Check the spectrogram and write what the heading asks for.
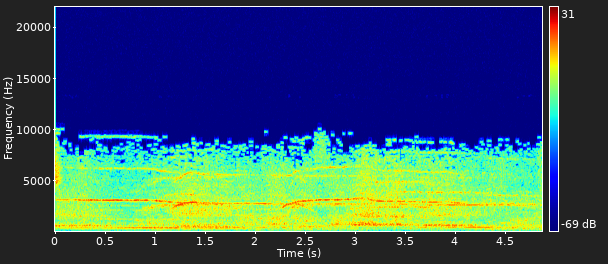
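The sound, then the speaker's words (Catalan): A large crowd of a young rival group chants a provocative reply together, loudly and steadily, a dense wall of massed voices with sustained, sung tones rising over a roaring background for the full few seconds. “És un càntic provocador, però que mostra clarament el que ha passat avui.”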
